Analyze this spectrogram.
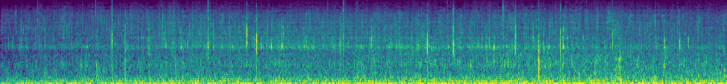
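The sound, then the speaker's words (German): An open fire in a mountain cave crackles with a tea kettle steaming on it, with irregular sharp pops and snaps over a steady rushing hiss, continuing evenly throughout with no voices. “Er führt sie zu seiner Berghöhle, in der auf dem offenen Feuer der Teekessel dampft.”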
